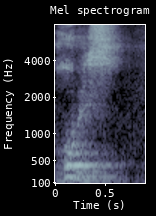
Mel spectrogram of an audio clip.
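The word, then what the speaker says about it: ὕβρις: Rubris. A pronúncia é um H. Um H com som de R. Rubris.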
